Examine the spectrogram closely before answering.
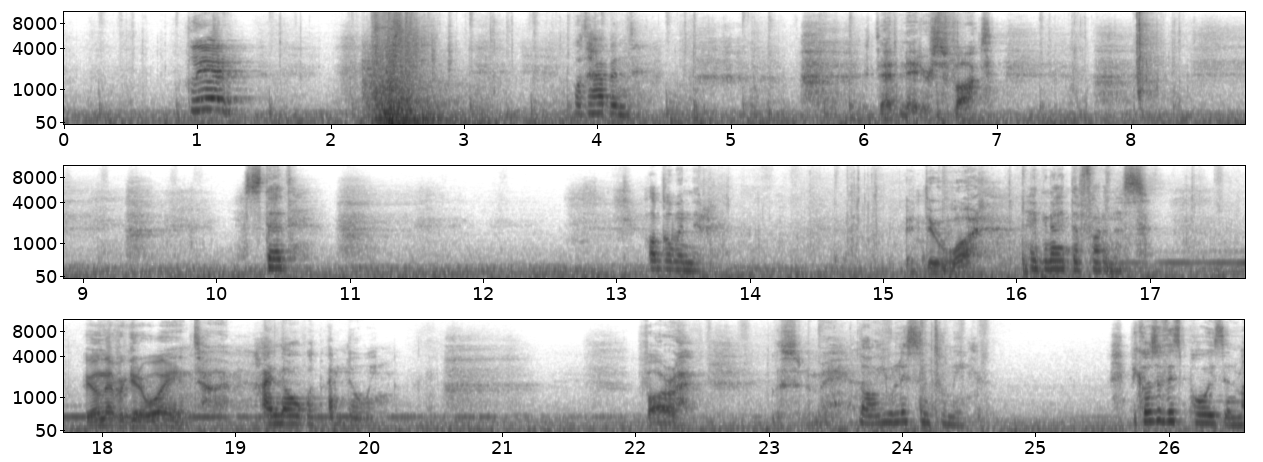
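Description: A young woman speaks quietly and tensely nearby.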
